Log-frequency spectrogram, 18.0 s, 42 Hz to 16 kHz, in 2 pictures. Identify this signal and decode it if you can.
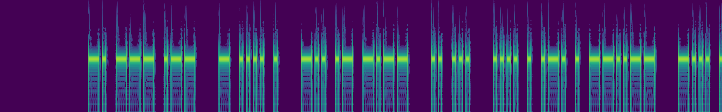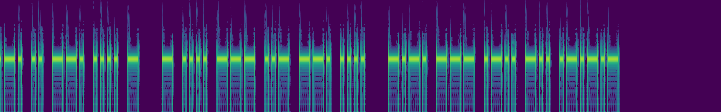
Morse code, heard as a keyed tone, about 28 wpm, 700 Hz. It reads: NOW THE DAY IS HERE, BRIGHT THOUGH COLD.
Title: Sentences from Top 1000 Words 28wpm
